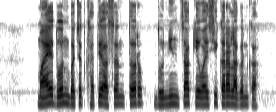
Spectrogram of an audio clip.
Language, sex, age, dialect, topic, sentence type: Marathi, male, 18-24, Varhadi, banking, question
